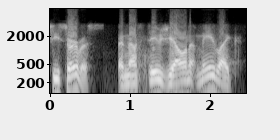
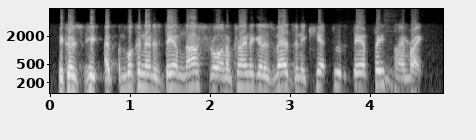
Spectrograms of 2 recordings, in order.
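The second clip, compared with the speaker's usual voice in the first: put-on authoritarian barking voice, higher pitch; 9 semitones higher than usual. Imitating Steve's phone order on request: imitating Steve barking orders. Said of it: "Do his imperson-".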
